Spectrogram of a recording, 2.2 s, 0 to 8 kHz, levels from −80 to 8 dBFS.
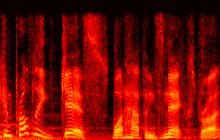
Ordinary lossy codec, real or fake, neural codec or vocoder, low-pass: MP3, 64 kbps; real; none; 7.2 kHz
